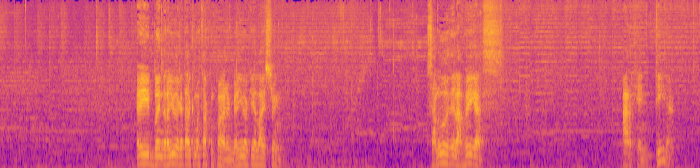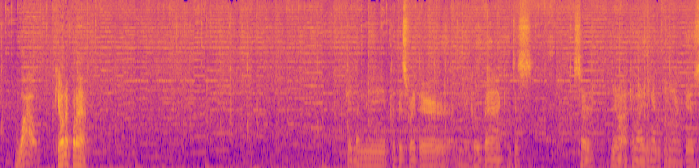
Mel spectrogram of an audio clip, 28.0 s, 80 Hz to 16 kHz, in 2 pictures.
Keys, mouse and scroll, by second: 4.0 z, 5.2-8.3 right drag, 5.8 z, 7.0 alt+m, 8.3 z, 9.5 right click, 10.2 click, 10.5 z, 10.8 alt+s, 15.9-17.7 right drag, 16.2 alt+s, 18.0-19.4 right drag, 18.5 z, 19.1 z, 20.5 g, 22.3 g, 23.8 g, 26.8 z, 27.5 z.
